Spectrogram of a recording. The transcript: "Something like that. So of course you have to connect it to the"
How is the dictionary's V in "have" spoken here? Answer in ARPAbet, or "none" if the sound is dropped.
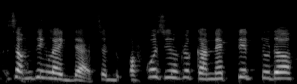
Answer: F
